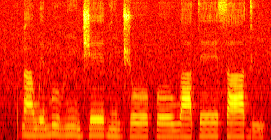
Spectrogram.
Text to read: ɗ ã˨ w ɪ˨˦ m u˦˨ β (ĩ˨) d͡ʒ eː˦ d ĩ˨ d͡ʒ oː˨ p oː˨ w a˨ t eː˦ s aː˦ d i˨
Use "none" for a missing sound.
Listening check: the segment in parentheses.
ĩ˦˨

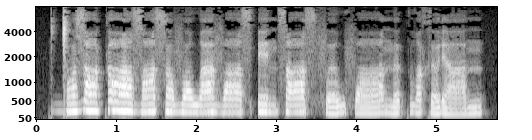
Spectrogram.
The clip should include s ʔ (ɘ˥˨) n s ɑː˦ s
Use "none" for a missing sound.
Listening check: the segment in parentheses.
e˥˨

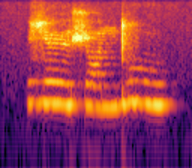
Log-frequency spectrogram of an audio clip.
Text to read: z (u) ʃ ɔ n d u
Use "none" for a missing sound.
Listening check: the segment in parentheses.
ø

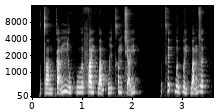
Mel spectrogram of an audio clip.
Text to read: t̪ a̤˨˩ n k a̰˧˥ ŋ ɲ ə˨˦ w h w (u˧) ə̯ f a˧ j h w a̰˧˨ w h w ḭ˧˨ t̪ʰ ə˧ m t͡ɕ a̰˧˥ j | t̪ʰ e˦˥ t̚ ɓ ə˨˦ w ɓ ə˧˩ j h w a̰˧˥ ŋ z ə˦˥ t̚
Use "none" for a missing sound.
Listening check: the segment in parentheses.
u˨˦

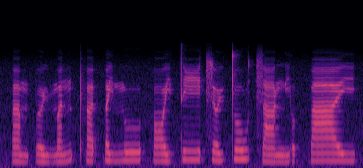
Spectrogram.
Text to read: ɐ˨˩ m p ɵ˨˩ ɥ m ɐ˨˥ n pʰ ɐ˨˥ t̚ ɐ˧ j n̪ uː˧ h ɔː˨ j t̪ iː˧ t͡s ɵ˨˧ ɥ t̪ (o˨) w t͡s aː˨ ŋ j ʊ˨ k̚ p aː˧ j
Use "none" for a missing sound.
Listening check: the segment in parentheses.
o˥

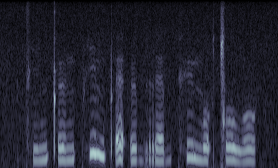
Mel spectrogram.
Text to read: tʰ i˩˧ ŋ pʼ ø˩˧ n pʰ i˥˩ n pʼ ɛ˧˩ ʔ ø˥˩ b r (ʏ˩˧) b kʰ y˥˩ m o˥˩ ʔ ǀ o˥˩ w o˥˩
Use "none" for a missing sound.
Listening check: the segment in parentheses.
ɛ˩˧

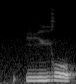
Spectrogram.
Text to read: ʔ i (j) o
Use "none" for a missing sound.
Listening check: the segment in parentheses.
j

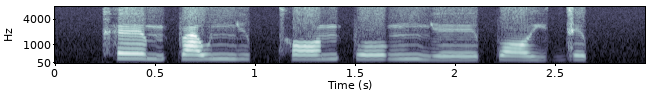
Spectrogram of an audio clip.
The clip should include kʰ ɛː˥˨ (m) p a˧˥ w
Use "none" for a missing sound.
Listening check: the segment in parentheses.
m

